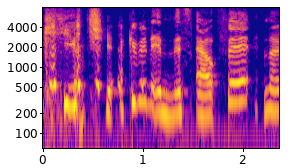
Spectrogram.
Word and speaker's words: Hugh Jackman: it's infuriating but yes they call hugh jackman hugh jackman huge act man so i'm calling him a huge actor and i just got so distracted something picturing like hugh jackman in this outfit and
